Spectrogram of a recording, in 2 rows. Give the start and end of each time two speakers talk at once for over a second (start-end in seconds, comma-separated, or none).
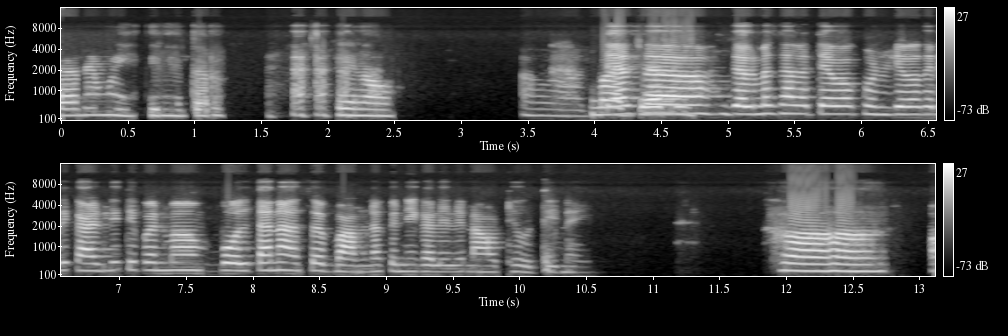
none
